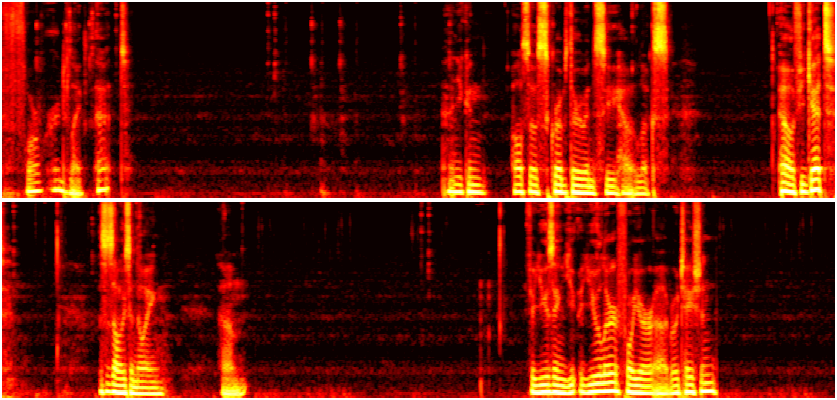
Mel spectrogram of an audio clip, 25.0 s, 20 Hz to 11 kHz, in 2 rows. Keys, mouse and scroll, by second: 0.0 scroll down 1, 0.3-1.7 middle drag, 1.7 click, 2.3 g, 4.2-8.1 middle drag, 8.1-13.1 drag, 13.1-14.5 shift+middle drag, 14.5-19.1 drag, 21.5-21.9 scroll down 7, 23.8 click, 24.1-25.0 scroll down 5.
